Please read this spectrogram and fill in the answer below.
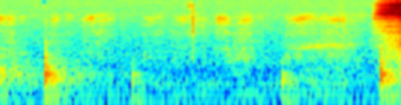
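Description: Marker pen writing on a whiteboard: a few short, faint strokes of the felt tip across the board.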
